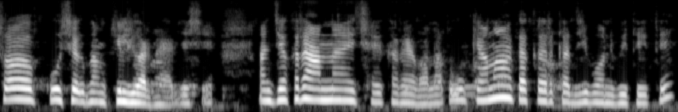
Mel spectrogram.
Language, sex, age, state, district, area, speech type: Maithili, female, 60+, Bihar, Araria, rural, spontaneous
